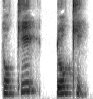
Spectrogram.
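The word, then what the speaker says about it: 時々: Jadi ini kanji buat ngulang pelafalan di depannya. Toki, doki. Jadi kalau orang-orang itu hito, hitobito. Tapi tulisannya nggak kayak gini ya. Tapi kayak hitobito. Kalau di sini berarti toki, doki.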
